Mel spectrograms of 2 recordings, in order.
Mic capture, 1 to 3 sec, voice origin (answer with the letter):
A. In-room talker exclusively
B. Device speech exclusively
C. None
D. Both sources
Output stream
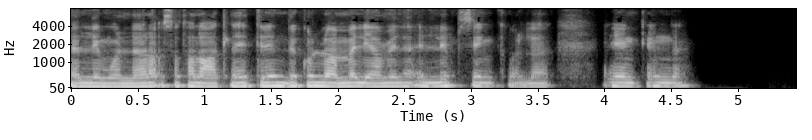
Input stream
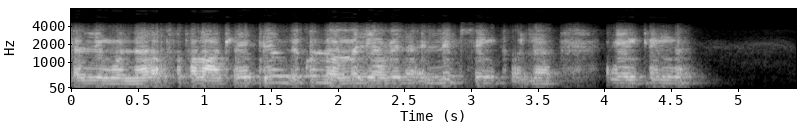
B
